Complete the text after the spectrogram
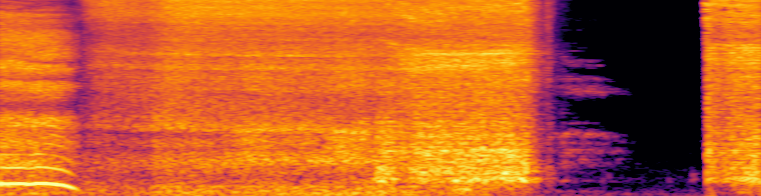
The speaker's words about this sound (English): First of all, I've got to blow up a balloon.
